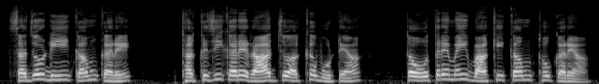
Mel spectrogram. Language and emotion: Sindhi, neutral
